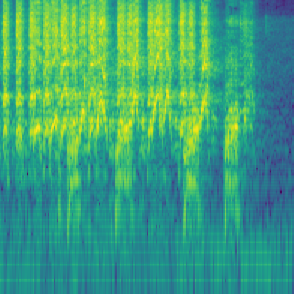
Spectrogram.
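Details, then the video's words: Black-and-white ruffed lemur giving a dense, raucous burst of overlapping harsh cackling barks that ends abruptly after about three seconds, followed by near silence. "Black and white ruffed lemur seen and heard / Schwarz weißer Vari gesehen und gehört"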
